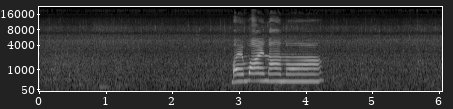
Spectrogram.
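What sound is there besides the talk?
flowing river stream water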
